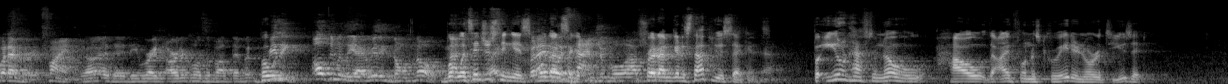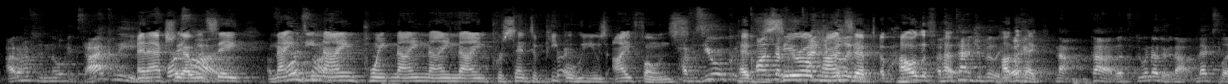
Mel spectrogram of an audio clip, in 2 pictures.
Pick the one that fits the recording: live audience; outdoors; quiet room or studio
live audience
